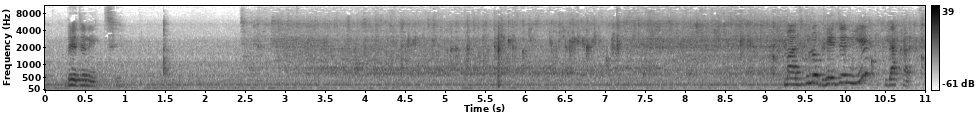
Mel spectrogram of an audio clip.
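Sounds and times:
fish sizzling in hot oil: 2.4s - 11.0s.

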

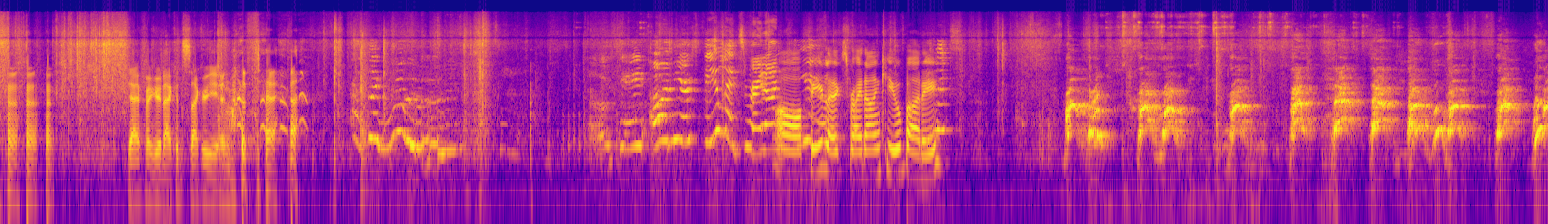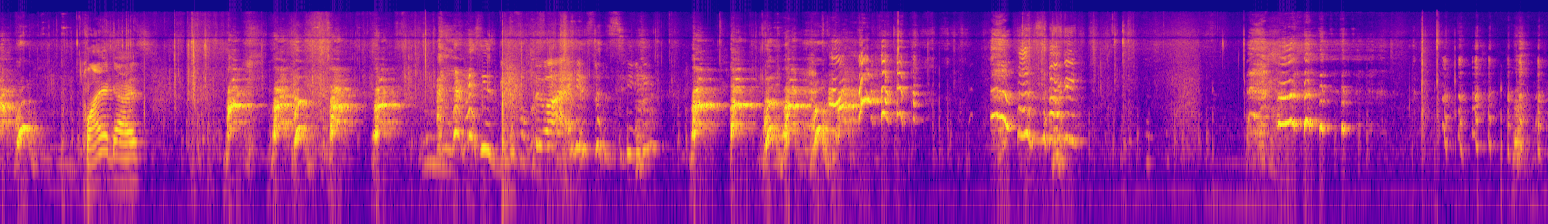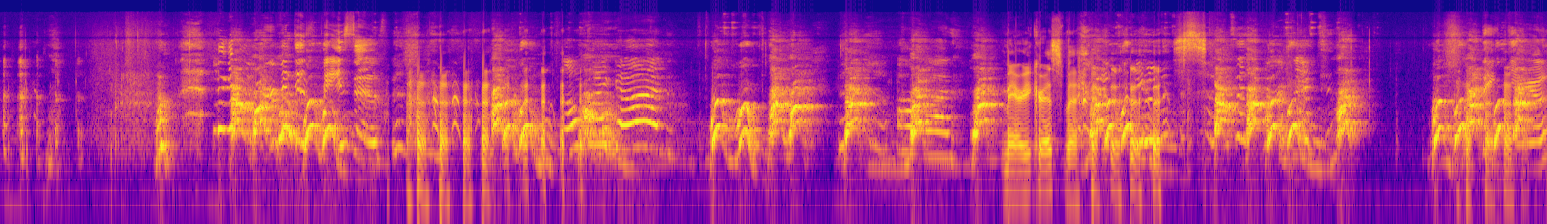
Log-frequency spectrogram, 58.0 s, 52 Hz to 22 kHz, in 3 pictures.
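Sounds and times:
woman laughing hard: 0.0s - 0.7s, 2.9s - 4.0s, 29.5s - 32.8s, 35.0s - 36.7s, 37.4s - 39.7s, 43.5s - 46.3s, 52.1s - 53.8s, 56.8s - 58.0s
dogs barking: 13.3s - 20.0s, 22.2s - 24.6s, 28.0s - 30.8s, 40.6s - 43.0s, 44.1s - 46.7s, 47.5s - 55.9s, 56.5s - 58.0s.

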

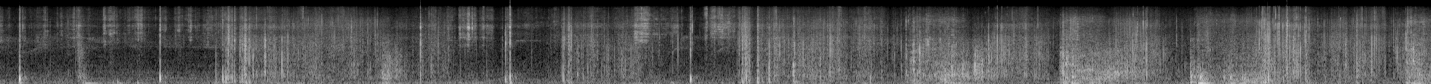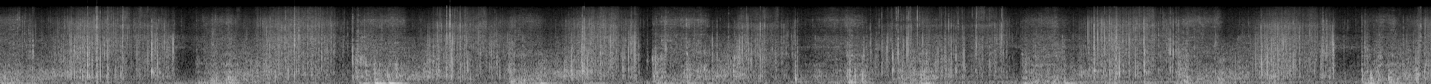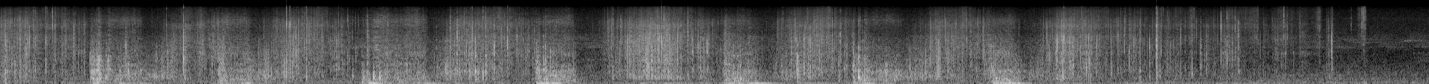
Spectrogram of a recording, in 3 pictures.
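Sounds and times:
hands crunching powdery chalk: 0.0s - 42.2s.

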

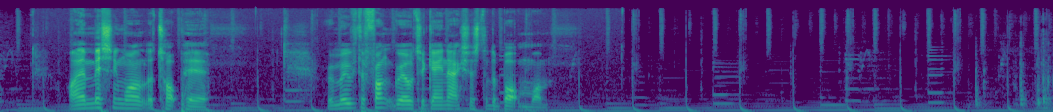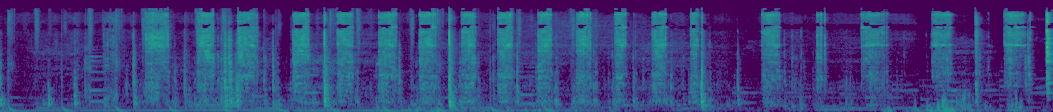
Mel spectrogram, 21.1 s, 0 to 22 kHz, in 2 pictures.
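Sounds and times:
hand ratchet clicking: 11.2s - 21.0s.

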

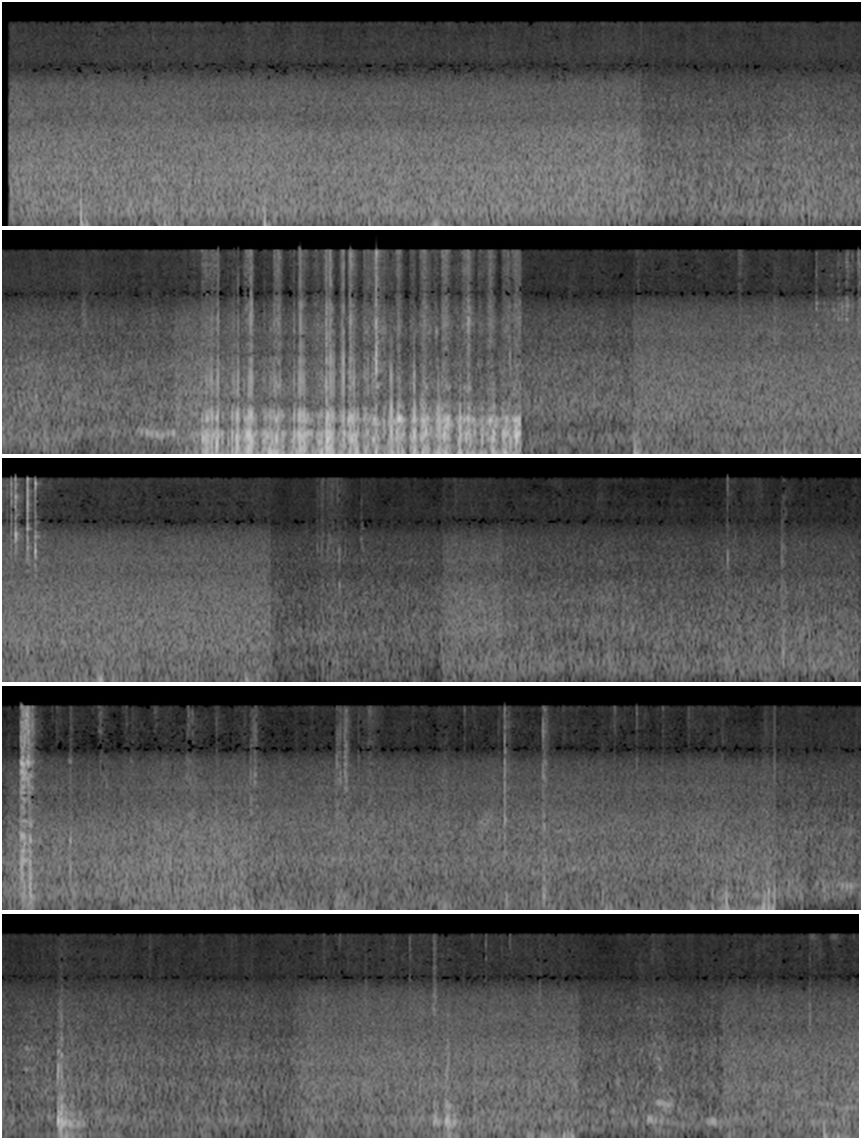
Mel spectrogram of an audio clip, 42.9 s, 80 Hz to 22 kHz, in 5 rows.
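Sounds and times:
wind on microphone: 10.1s - 13.8s, 32.6s - 33.6s
vegetable rasping on steel grater: 10.6s - 13.8s.

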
